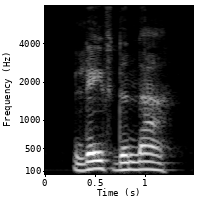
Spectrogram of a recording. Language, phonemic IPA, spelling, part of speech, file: Dutch, /ˈlevdə(n) ˈna/, leefden na, verb, Nl-leefden na.ogg
- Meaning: inflection of naleven: 1. plural past indicative 2. plural past subjunctive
